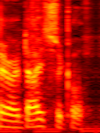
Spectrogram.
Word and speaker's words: paradisical: Paradisical. Paradisical, so like bicycle.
